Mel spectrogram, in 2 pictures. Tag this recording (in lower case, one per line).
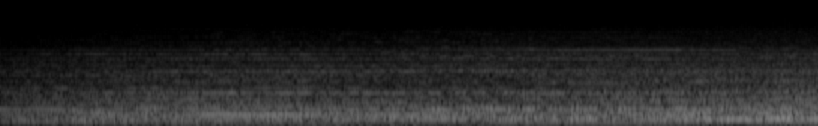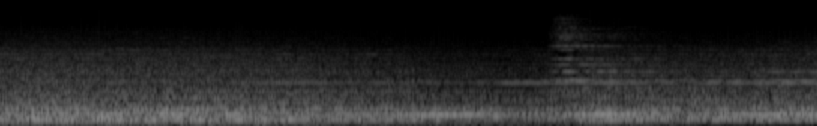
music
